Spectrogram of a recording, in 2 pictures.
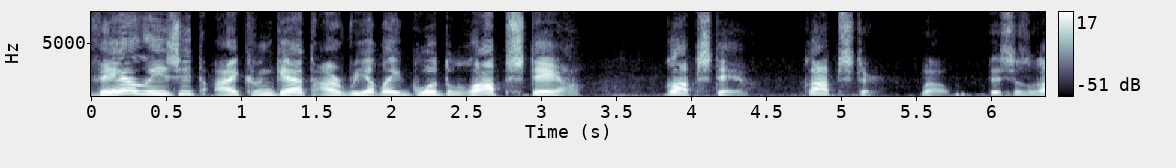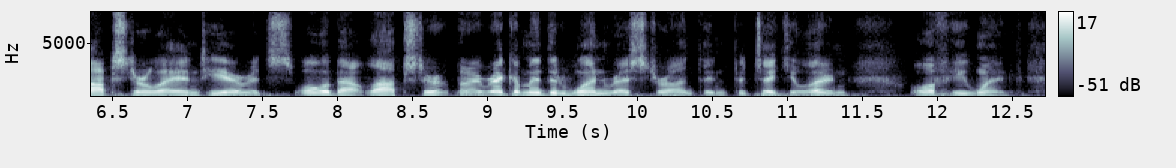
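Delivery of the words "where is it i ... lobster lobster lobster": put-on Israeli-accented voice. Speaker recounting what a guest asked at check-in, imitating Mordecai's Israeli accent. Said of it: "with his Israeli accent, which I will now try to impersonate".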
